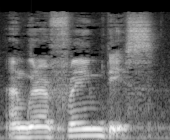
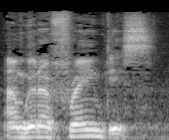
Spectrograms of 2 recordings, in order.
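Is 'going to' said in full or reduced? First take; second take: reduced; reduced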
